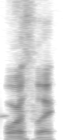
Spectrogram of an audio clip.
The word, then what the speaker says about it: Borthwick: Uh yeah, Borthwick, pronounced it right.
